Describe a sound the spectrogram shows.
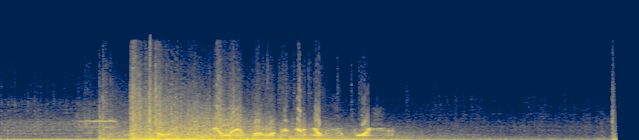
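A large explosion roars and debris clatters down.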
